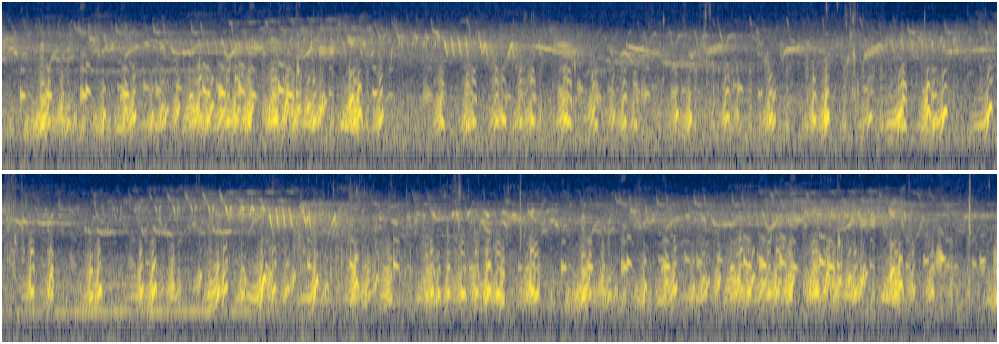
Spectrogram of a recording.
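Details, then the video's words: Long spring chorus of frogs in a Czech pond or wetland: a continuous wall of rapid, overlapping croaks, loudest early on, with steady bird chirping and twittering above. "European frog calls"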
